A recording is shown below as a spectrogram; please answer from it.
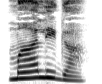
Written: ಮಾಲೀಕ

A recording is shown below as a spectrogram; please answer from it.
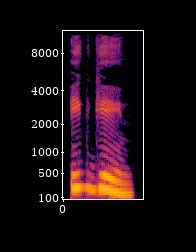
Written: ಇಗ್ಗೇಣ್

